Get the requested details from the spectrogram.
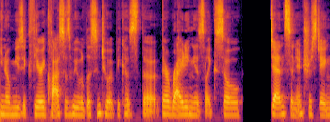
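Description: Recorded very cleanly against a silent background with a dry, close sound and no echo, a woman with an unremarkable speaking voice and an American accent talks at a fairly low pitch with fairly even intonation. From US South, South Carolina. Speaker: cellist and music director. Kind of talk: interview.

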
